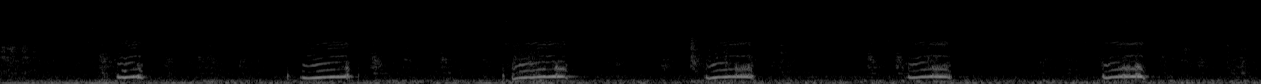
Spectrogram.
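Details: Netherland Dwarf rabbit sleeping and snoring softly: rising whistled squeaks with a hissy breath attached, six of them at even two-second intervals, over low indoor hum.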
